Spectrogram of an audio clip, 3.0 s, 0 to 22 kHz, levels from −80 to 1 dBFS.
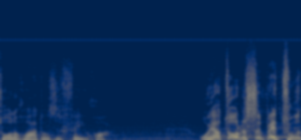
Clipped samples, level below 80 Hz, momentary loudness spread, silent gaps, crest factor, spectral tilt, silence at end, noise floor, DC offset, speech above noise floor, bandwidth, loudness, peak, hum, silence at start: under 0.1%; -74 dBFS; 16 LU; none; 20 dB; -4.5 dB/octave; 0 s; -63 dBFS; under 0.1%; 32 dB; 16 kHz; -31 LUFS; -12 dBFS; none; 0 s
